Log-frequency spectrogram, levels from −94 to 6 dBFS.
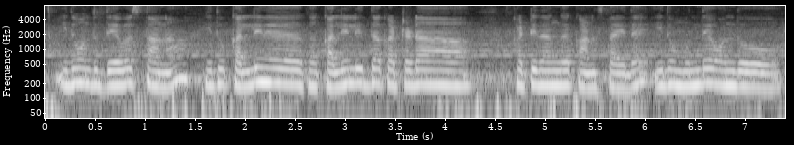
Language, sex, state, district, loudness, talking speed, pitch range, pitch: Kannada, female, Karnataka, Bellary, -13 LUFS, 120 wpm, 180-195 Hz, 185 Hz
